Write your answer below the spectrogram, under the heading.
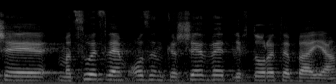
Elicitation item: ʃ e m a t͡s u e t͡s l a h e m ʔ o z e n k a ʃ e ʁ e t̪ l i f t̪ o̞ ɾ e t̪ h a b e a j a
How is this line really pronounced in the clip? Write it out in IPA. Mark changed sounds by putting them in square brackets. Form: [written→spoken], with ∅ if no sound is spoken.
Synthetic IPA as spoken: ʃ e m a t͡s u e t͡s l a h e m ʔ o z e n k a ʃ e [ʁ→v] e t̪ l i f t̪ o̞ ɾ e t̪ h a b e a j a

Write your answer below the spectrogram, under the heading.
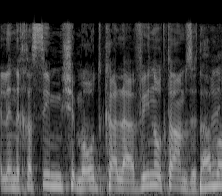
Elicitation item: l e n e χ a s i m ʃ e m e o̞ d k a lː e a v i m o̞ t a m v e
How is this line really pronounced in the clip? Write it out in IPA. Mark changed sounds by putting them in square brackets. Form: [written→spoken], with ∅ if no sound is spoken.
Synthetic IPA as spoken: l e n e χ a s i m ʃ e m e o̞ d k a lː e a v i [m→n] o̞ t a m [v→z] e

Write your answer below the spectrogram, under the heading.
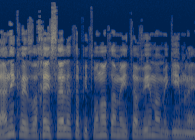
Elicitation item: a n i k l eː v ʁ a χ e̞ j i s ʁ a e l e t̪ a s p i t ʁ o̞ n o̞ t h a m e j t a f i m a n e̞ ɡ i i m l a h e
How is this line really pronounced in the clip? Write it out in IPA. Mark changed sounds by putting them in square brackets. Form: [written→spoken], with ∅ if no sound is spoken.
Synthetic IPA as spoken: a n i k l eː [v→z] ʁ a χ e̞ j i s ʁ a e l e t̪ a [s→∅] p i t ʁ o̞ n o̞ t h a m e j t a [f→v] i m a [n→m] e̞ ɡ i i m l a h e

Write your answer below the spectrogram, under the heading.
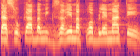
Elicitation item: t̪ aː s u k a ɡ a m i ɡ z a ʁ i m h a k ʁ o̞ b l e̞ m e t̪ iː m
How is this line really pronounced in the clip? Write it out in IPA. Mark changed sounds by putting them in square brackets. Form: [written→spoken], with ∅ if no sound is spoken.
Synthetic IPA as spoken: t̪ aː s u k a [ɡ→b] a m i ɡ z a ʁ i m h a [k→p] ʁ o̞ b l e̞ m [e→a] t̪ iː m

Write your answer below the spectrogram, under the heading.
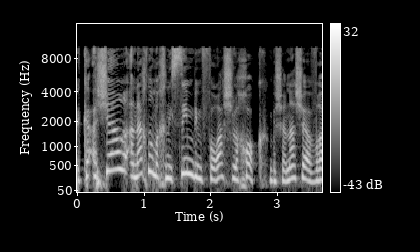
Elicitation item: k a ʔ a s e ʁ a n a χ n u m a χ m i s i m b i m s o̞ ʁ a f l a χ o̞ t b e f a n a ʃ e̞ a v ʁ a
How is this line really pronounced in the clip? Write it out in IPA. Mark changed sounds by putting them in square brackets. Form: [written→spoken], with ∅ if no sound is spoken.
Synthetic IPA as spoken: k a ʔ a [s→ʃ] e ʁ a n a χ n u m a χ [m→n] i s i m b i m [s→f] o̞ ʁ a [f→ʃ] l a χ o̞ [t→k] b e [f→ʃ] a n a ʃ e̞ a v ʁ a

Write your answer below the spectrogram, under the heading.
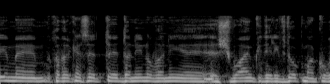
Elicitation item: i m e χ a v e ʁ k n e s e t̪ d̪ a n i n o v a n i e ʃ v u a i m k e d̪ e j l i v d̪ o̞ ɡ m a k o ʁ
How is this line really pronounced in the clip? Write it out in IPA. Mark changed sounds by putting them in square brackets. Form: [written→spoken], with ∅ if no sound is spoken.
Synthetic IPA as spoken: i m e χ a v e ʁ k n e s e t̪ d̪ a n i n o v a n i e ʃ v u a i m k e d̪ e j l i v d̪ o̞ [ɡ→k] m a k o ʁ

